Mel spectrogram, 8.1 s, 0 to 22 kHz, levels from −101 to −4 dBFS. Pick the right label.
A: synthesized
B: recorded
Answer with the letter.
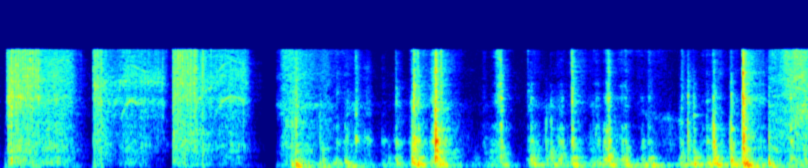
B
